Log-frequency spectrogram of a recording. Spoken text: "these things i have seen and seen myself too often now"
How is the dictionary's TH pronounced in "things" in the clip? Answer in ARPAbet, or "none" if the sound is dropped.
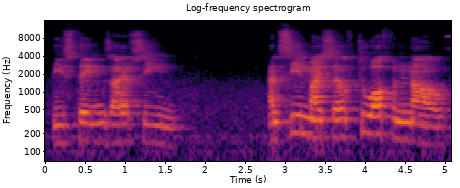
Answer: TH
